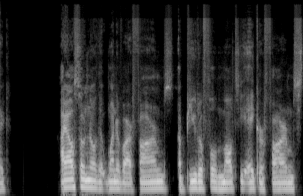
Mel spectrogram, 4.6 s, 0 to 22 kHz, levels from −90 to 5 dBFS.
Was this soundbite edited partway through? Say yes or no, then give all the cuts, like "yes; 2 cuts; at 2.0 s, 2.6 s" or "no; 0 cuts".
no; 0 cuts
